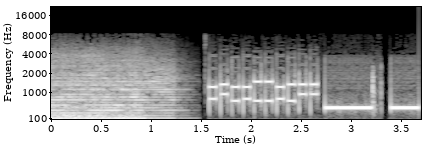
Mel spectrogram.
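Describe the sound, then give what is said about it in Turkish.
A quick run of about ten telephone keypad beeps dials a number, then a steady ringing tone sounds twice with a short pause between, loud, after a brief wash of noise fading out. “Salam, telefonu niye götürmürsen?”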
